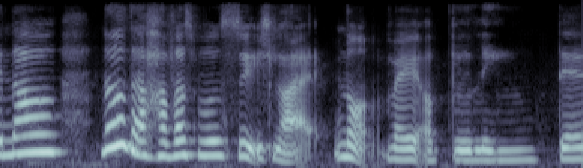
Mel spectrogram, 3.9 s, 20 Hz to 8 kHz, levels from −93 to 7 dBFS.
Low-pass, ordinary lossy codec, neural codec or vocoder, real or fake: 7.2 kHz; none; codec, 16 kHz, 4 kbps, X-Codec, HuBERT features, trained on balanced general audio; fake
